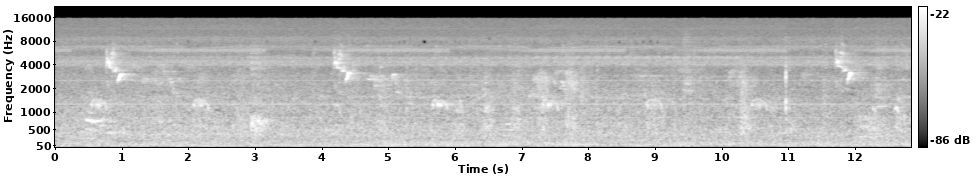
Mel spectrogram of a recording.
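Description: Birds calling: a short downward-sliding call comes three times, about a second in, about four seconds in and near the end, with scattered fainter chirps in between. A faint steady high-pitched whine runs underneath.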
